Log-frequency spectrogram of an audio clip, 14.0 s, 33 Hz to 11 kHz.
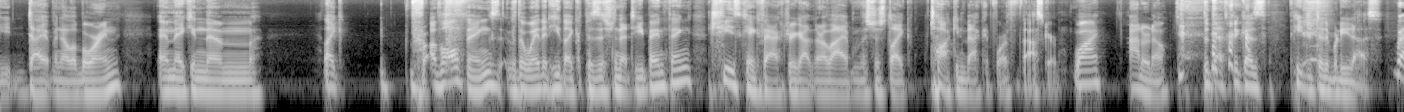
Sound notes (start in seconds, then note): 11.8 laughing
